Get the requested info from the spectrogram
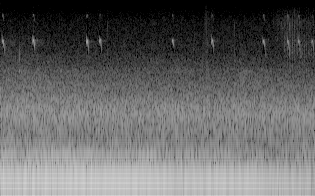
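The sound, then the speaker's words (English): A male bird near a road sings its song of short, high chirping notes repeated in small bursts, over a constant low rumble of road traffic. “So recording, here's the good song of that male who's near the road.”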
